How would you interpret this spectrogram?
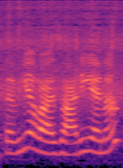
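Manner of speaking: ordinary talk, nothing marked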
